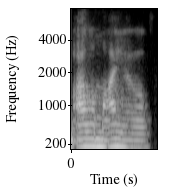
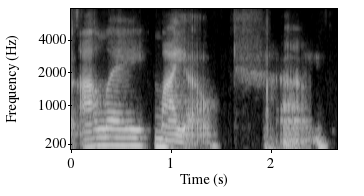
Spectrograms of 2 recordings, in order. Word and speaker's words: Alemayehu: than how it sounds, I tell people to think of Alleluia and Cinco de Mayo, so it's Alemayehu.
